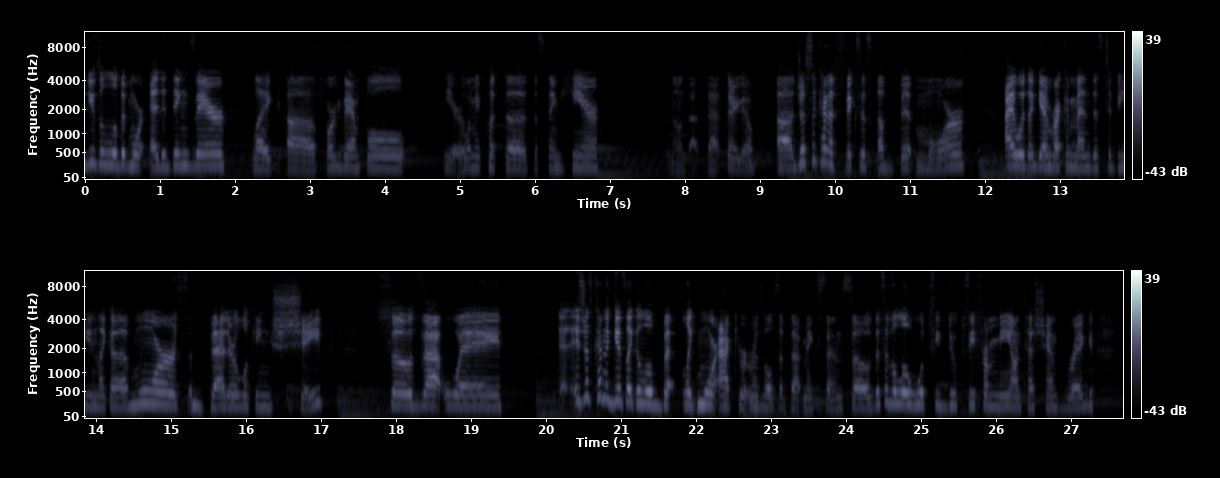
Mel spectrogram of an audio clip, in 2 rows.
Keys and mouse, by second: 3.8 Tab, 4.1 shift+middle click, 5.3 click, 5.7 click, 7.9 click, 13.1 click, 16.9 click, 24.1 click, 25.6 g.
